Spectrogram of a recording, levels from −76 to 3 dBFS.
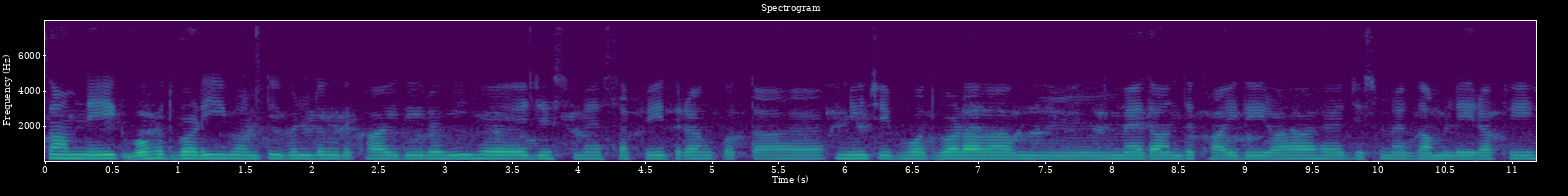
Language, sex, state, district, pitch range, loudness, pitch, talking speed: Hindi, female, Uttar Pradesh, Jalaun, 170-180 Hz, -33 LUFS, 175 Hz, 145 wpm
